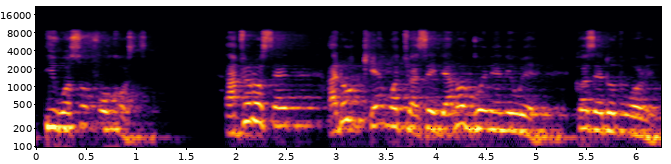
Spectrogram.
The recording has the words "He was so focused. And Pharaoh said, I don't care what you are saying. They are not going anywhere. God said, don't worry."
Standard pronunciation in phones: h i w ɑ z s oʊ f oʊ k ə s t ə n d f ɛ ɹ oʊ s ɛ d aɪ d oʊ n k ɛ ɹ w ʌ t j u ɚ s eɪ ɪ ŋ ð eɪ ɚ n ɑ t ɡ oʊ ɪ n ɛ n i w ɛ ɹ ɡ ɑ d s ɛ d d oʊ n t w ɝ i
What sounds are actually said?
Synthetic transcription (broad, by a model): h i w ɑ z s oʊ f oʊ k ə s t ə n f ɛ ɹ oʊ s ɛ d aɪ d oʊ n k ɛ w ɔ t j u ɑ s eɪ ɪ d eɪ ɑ n ɑ t ɡ oʊ ɪ n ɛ n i w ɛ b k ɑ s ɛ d d oʊ n t w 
